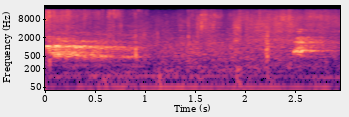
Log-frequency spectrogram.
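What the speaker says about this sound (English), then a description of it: "There's a dog inside, right?" A dog inside an abandoned movie set gives a couple of short barks and yips, heard from a moderate distance within a quiet, echoing space.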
